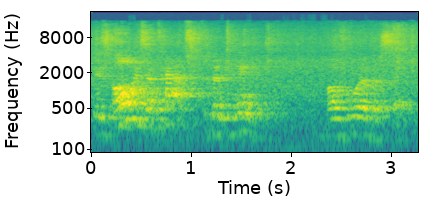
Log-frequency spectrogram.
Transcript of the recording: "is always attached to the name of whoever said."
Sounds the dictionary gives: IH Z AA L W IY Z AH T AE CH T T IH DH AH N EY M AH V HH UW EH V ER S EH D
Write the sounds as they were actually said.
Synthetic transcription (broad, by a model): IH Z AA L W IY Z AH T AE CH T T IH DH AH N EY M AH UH HH UW EH V ER S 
